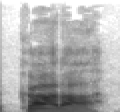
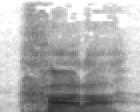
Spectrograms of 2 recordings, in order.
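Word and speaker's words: χαρά: A palavra alegria usada por Paulo aqui é cará. Cará. Os gregos, o grego moderno diria hará, hará, cará.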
